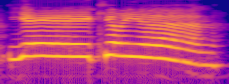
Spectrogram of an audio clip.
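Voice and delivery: high, loud, drawn-out hooray; gasp, then cheer the name out long; gleeful whoop of praise; excited cheer. Real, not acted. Cheers for dog chasing its tail.

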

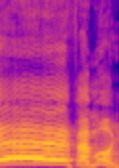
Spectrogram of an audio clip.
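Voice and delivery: high, very loud drawn-out hey; mock rowdy shout of welcome; boisterous greeting. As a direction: holler to a pal across the room.

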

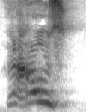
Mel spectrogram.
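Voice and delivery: high, loud one-word shout; explosive child's order; angry yell. A narrator's reading. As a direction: yell them out of the room. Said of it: "schreit Theo".

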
